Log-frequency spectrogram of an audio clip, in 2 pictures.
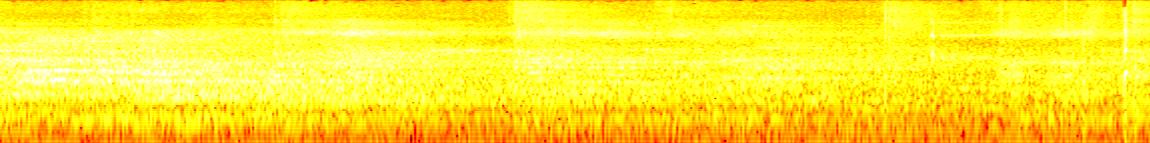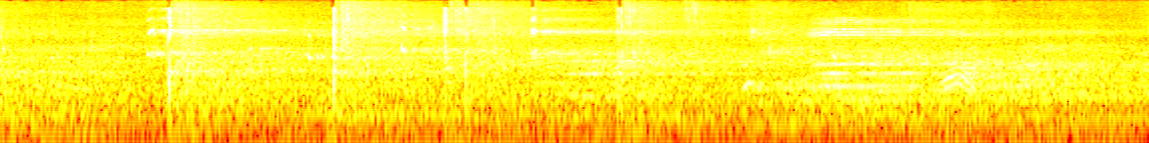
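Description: Shuttlecocks are struck sharply with rackets in a large echoing hall.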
